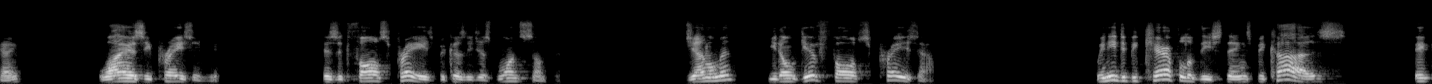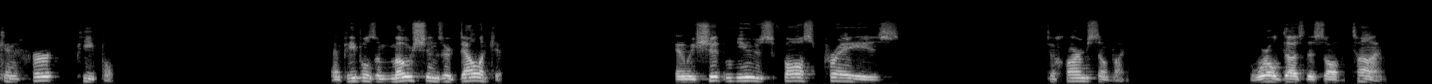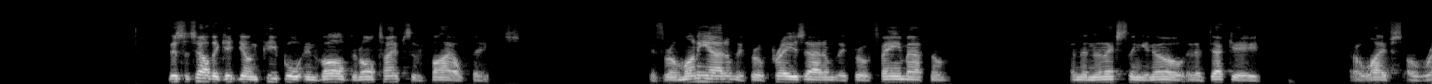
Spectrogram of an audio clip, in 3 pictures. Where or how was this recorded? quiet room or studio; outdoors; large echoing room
large echoing room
